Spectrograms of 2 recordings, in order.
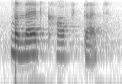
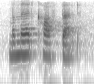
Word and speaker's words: Lamed Kaf Bet: And the way that this name is pronounced, the common name being finish what you start, but the key name here is pronounced Lamed Kaf Bet. Lamed Kaf Bet.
